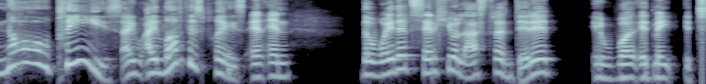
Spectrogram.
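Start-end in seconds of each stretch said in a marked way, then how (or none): 0.0-2.5 high, breaking voice begging to stay; crying plea. Retold or imitated. Fired teen begging the boss, voice breaking high. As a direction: plead through tears, pitch cracking up high. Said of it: "I started crying".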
